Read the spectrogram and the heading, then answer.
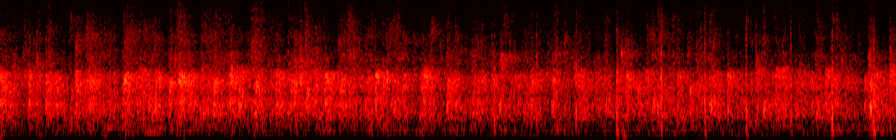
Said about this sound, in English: A big round of applause.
